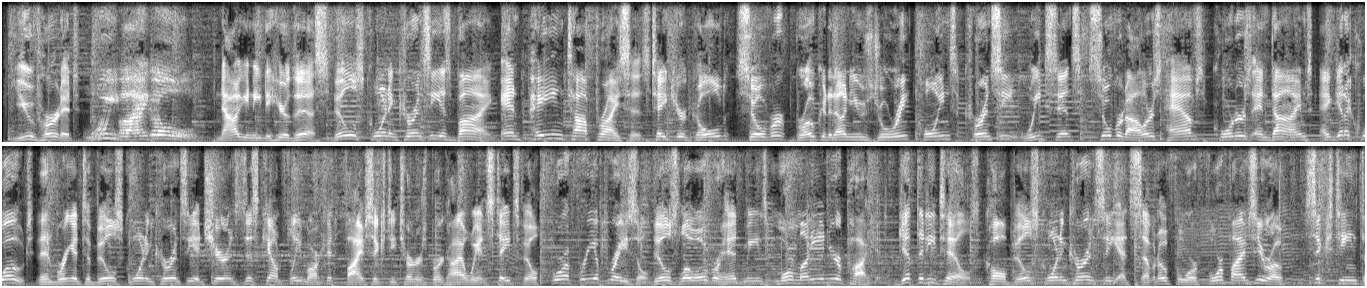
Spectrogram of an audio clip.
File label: radio commercial; Bill's Coins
